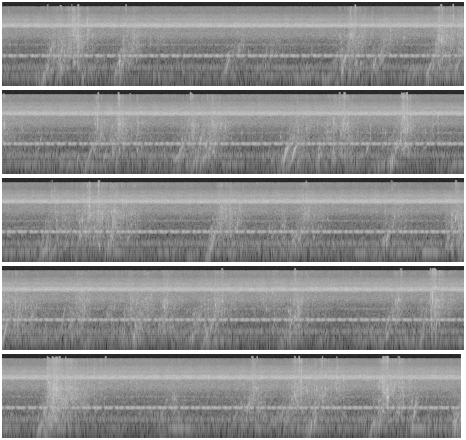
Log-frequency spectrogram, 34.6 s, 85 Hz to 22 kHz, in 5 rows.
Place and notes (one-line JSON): {"title": "Saintes-Maries-de-la-Mer, Frankreich - Château d'Avignon en Camargue - Water bubbling in the canal, 'Le domaine des murmures # 1'", "date": "2014-08-14 14:08:00", "description": "Château d'Avignon en Camargue - Water bubbling in the canal, 'Le domaine des murmures # 1'.\nFrom July, 19th, to Octobre, 19th in 2014, there is a pretty fine sound art exhibiton at the Château d'Avignon en Camargue. Titled 'Le domaine des murmures # 1', several site-specific sound works turn the parc and some of the outbuildings into a pulsating soundscape. Visitors are invited to explore the works of twelve different artists.\nIn this particular recording, you will hear the sound of water bubbling in one of the canals, the drone of the water pump from the machine hall nearby, the chatter and laughter of some Italian visitors as well as the sonic contributions of several unidentified crickets, and, in the distance, perhaps some sounds from art works by Julien Clauss, Emma Dusong, Arno Fabre, Franck Lesbros, and, last but not least, the total absence of sound from a silent installation by Emmanuel Lagarrigue in the machine hall.\n[Hi-MD-recorder Sony MZ-NH900, Beyerdynamic MCE 82]", "latitude": "43.56", "longitude": "4.41", "altitude": "9", "timezone": "Europe/Paris"}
